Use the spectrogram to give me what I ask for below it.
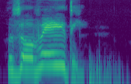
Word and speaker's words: giovedì: এখানে ভি এর উচ্চারণটা খানিকটা ডব্লিউর মতো, না পুরো ব না পুরো ভ। giovedì, giovedì।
